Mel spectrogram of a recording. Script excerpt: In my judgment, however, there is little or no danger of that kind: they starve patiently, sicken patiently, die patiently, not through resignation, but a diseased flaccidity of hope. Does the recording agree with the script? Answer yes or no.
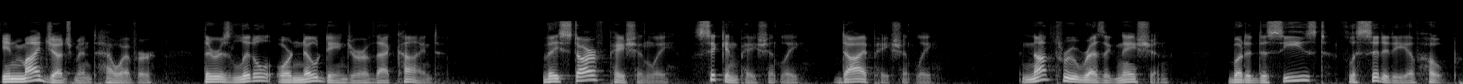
yes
